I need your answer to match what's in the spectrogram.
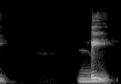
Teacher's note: D, when you say D, so your tongue tip will go and touch your alveolar ridge. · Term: tongue tip gesture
